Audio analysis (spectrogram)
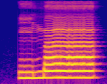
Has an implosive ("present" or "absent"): absent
